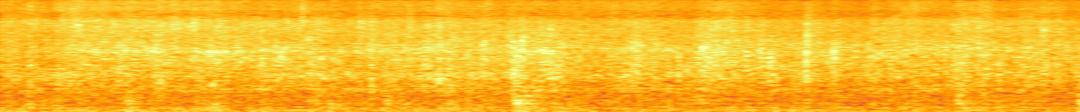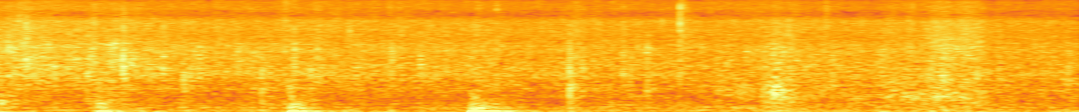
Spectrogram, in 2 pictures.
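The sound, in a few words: stirring liver with parsley in a frying pan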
